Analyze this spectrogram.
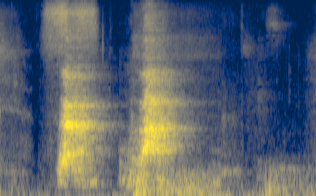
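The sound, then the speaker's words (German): Small dog barking at a tangle of cables: two loud, sharp barks in quick succession, followed by a much fainter third sound. “Chili verbellt gerade Kabelsalat.”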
